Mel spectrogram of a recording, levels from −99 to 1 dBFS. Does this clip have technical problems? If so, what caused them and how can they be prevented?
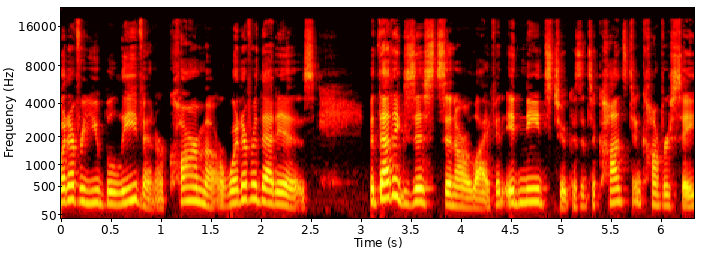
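No, no technical faults heard.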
